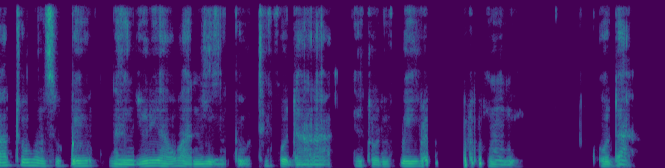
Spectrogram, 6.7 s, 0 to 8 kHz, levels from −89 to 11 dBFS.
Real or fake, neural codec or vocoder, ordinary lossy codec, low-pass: fake; codec, 16 kHz, 4.8 kbps, FACodec; none; none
